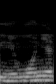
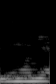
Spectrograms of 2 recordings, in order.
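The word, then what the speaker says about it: pneumonia: अब ध्यान ये रखना है कि न्यूमोनिया की स्पेलिंग होती है वो पी से शुरू होगी, जैसे साइकोलॉजी है तो पी से शुरू होता है ना।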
